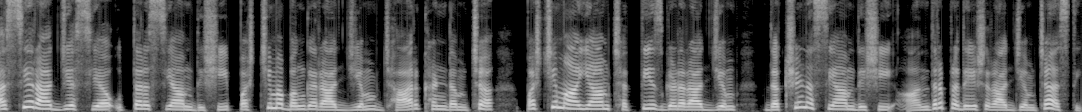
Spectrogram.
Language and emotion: Sanskrit, neutral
